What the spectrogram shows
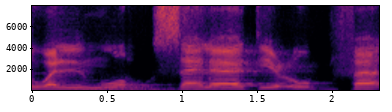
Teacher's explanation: ra tafkhim ya. Ra itu juga ya karena huruf sebelumnya berharakat dhammah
